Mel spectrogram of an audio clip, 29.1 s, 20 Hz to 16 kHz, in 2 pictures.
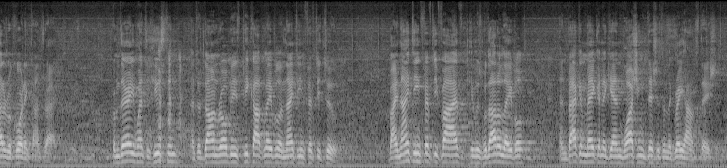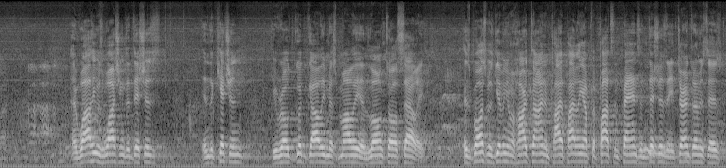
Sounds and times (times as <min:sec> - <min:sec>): Speech: 0:00.0 - 0:01.2, 0:02.2 - 0:06.8, 0:07.8 - 0:14.8, 0:16.0 - 0:17.8, 0:18.6 - 0:23.1, 0:23.8 - 0:29.0.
